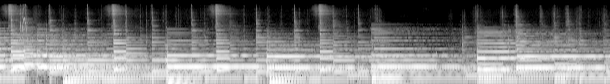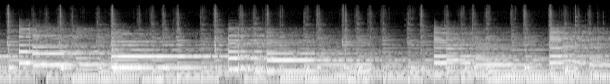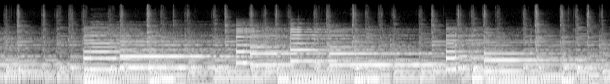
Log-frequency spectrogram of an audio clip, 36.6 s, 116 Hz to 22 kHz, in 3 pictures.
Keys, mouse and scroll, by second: 0.1-1.9 shift+middle drag, 1.9 alt+d, 4.7 s, 7.6 g, 9.4 alt+d, 11.7 s, 13.3 g, 14.9 scroll down 1, 15.1-16.7 middle drag, 18.2 click, 19.6 g, 22.2 click, 22.7 g, 24.3 click, 24.7 g, 26.4-27.7 middle drag, 27.7-28.1 scroll up 2, 28.1 click, 28.4-28.9 right drag, 28.9 click, 29.2-30.7 right drag, 30.7 click, 31.7 drag, 32.3 click, 32.7 click, 33.2 click, 33.7-34.6 middle drag, 34.6-35.5 scroll up 1, 35.5 click.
